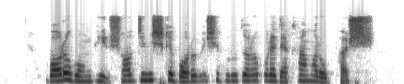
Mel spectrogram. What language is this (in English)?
Bangla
